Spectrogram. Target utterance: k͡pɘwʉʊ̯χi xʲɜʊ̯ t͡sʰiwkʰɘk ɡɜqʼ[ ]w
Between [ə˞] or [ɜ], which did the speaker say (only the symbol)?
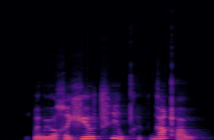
ə˞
